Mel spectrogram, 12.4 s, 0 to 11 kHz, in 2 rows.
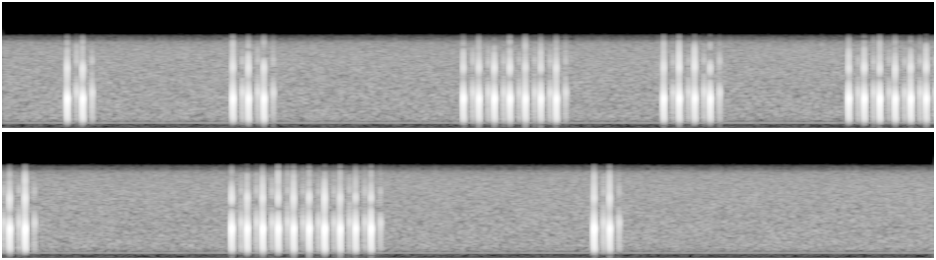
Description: Pulse dialling, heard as clicks on a phone line, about 10 pulses a second. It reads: 2 3 7 4 8 0 2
